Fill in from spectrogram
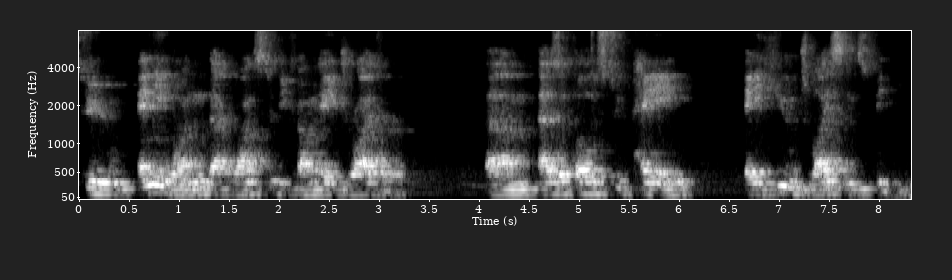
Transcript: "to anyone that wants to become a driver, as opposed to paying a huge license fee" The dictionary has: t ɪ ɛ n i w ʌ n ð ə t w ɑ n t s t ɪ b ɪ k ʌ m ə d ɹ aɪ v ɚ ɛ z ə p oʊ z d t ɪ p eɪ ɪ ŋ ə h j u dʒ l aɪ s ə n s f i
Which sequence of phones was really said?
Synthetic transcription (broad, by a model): t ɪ ɛ n i w ʌ n ð ə t w ɑ n t s t ɪ b ɪ k ʌ m ə d ɹ aɪ v ɚ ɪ z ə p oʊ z t ɪ p eɪ ɪ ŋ ə h j u dʒ l aɪ s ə n s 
